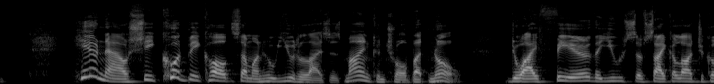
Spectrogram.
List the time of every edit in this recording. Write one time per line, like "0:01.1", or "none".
0:05.1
